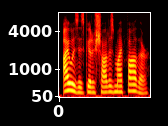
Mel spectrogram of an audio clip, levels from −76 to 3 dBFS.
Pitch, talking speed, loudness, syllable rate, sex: 195 Hz, 295 wpm, -18 LUFS, 6.1 syllables/s, female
